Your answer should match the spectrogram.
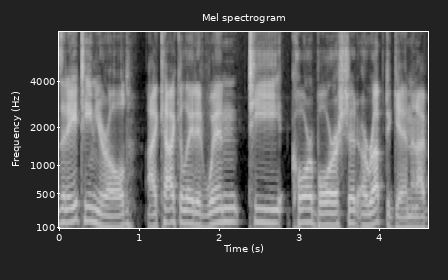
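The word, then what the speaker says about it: T CrB: Recurrent nova, TCRB, which is pronounced T Corbor, is poised on the knife edge of a once-in-a-lifetime explosion.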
